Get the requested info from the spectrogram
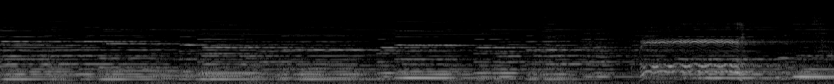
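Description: Background music: sustained organ-like keyboard chords, joined about six seconds in by an operatic singing voice with heavy vibrato.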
